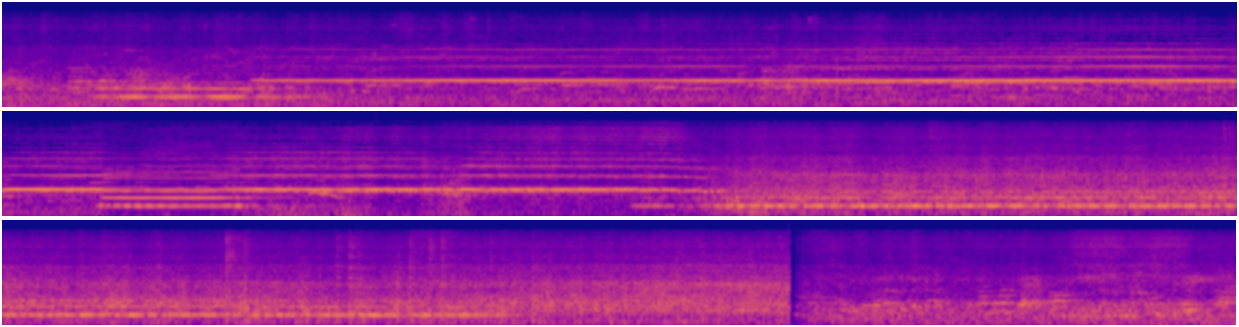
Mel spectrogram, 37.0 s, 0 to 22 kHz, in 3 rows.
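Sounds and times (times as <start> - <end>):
passing train rush and clatter: 0.0 - 37.0
two-tone locomotive horn: 0.9 - 29.8.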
